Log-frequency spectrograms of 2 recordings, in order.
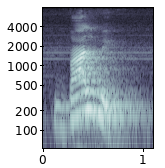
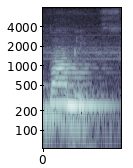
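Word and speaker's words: balmy: और बाल्मी, ठीक है, इसे याद करना, सॉरी बॉमी, सॉरी गलत हो गया, इसे हम प्रोनाउंसिएशन सही करेंगे बॉमी।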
